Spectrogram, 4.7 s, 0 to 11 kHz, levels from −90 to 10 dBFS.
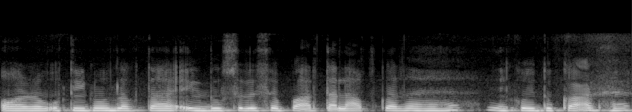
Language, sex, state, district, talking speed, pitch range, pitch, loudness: Hindi, female, Bihar, Samastipur, 190 wpm, 195-205 Hz, 200 Hz, -13 LUFS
